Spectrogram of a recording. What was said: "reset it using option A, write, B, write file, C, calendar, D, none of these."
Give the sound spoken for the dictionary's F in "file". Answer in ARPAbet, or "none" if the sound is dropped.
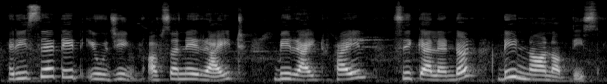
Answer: P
